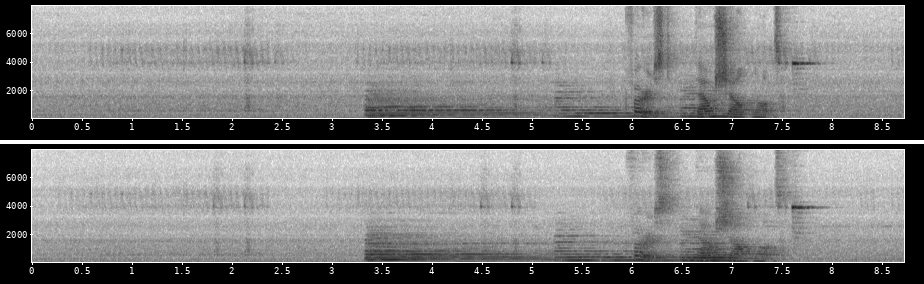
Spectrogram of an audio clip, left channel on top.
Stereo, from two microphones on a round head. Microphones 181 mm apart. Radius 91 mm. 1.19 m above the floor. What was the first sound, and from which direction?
A piano, 5° left (ahead or behind).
